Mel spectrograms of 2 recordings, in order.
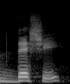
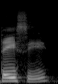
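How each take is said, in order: First: The word is said with a Bangladeshi pronunciation. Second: The word is said the standard English way. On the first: "Or deshi, if you're from Bangladesh"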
